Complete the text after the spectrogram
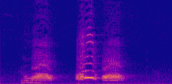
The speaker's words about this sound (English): The geese don't play a very large part in our activities.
